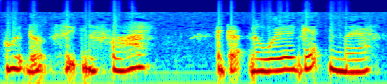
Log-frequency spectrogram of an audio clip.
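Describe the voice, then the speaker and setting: High, husky frontier ranch girl. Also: flat delivery, brisk. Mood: hesitant, downcast. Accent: American Western drawl. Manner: plainspoken, rustic. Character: overworked, wary young frontier ranch woman, wistful and plainspoken. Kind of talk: old-time radio drama acting. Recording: phone-like old radio broadcast, faint music.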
